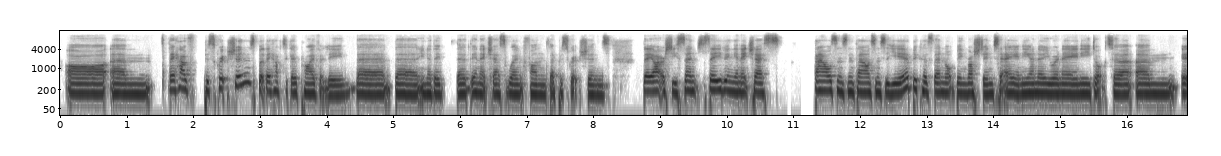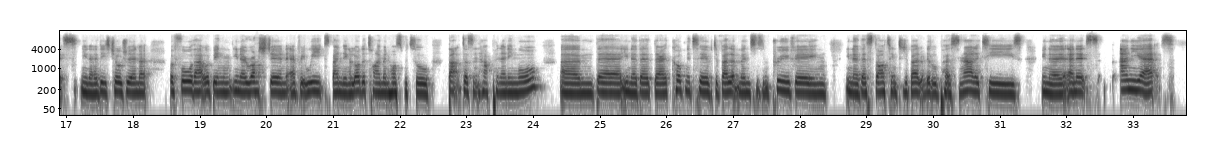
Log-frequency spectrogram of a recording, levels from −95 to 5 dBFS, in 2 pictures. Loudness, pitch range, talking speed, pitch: -18 LUFS, 155-175 Hz, 175 wpm, 165 Hz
